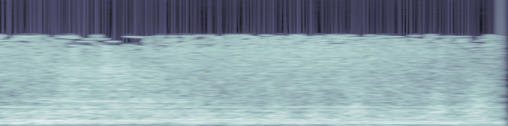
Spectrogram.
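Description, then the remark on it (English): A thunder sheet shaken hard for a storm effect, giving a loud, continuous rolling rumble with a metallic, wobbling drone that sustains without pause for a couple of seconds. “Go, storm. Thunder sheet.”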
